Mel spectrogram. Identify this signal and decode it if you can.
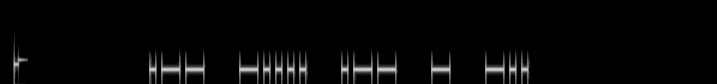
Morse code, heard as a keyed tone, about 19 wpm, spaced as for 14 wpm, 700 Hz. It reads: W6WTD
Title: 140 Lesson 23g - Letter f - Call Signs 20wpm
